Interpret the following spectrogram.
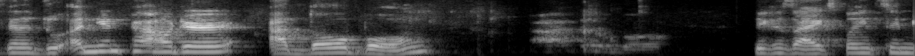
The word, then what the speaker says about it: adobo: He's going to do onion powder, adobo. Because I explained to him yesterday how to say it, because he was like, is it adobo? And I said, no, it's adobo.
